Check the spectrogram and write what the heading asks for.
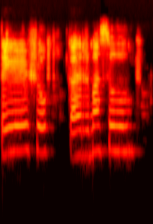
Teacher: ಮೂರ್ಧನಿ ಶ ಇದೆ, ಸೊ ನಾಲ್ಗೆ ಮೇಲೆ ಹೋಗಿ ಹತ್ಬೇಕು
